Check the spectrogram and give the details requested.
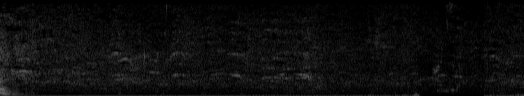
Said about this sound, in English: And we hear the Clay County fans come to their feet booing that one. If they had a better view as good as we did, they'd be booing even louder.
